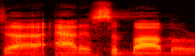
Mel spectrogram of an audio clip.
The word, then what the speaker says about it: Addis Ababa: By the way, Eli, yes, he pronounced Addis Ababa right.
